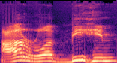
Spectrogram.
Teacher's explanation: اس میں سے نون ختم ہو جائے گا اور عین کے ساتھ را کو جوڑ دیا جائے گا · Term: ادغام بلا غنہ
